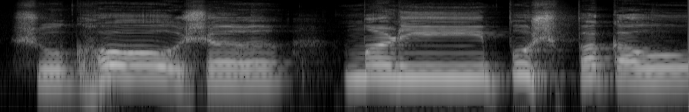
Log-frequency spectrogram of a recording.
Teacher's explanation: कऊ में पूरे औ की मात्रा है तो कऊ में ही खत्म होगा।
